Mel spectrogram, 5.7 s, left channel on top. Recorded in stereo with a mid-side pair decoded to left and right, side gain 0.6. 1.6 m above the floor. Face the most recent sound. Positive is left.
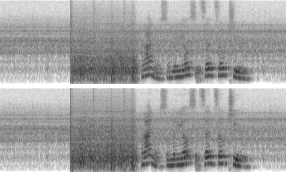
turn(degrees=-65)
